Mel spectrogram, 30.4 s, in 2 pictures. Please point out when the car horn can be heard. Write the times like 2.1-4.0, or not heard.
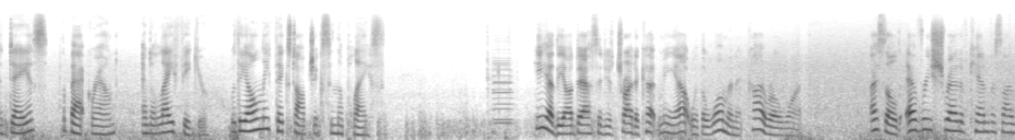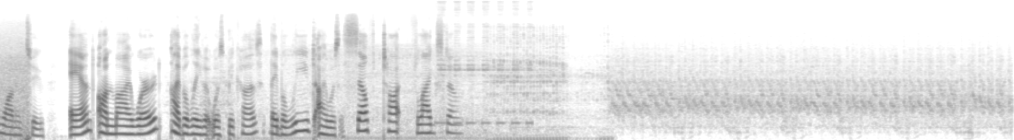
7.3-7.8, 21.8-23.2.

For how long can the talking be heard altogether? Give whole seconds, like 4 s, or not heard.
19 s.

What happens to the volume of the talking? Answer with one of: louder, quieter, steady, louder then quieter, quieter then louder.
steady.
